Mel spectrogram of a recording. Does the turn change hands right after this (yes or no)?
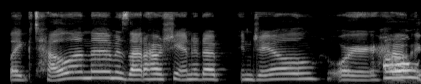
yes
